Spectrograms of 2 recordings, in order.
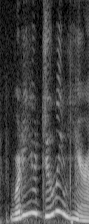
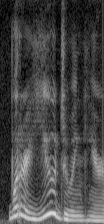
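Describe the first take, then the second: First: High-pitched puzzled question; surprised question. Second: "you" punched in a returned question; stress on YOU. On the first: Boy finding his friend on the roof, surprised question. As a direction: ask it in surprise. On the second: Boy turning the question on his friend, stress on "you". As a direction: throw it back, leaning on "you". Turns the same question back. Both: A narrator's reading.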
